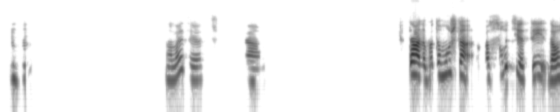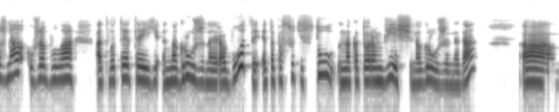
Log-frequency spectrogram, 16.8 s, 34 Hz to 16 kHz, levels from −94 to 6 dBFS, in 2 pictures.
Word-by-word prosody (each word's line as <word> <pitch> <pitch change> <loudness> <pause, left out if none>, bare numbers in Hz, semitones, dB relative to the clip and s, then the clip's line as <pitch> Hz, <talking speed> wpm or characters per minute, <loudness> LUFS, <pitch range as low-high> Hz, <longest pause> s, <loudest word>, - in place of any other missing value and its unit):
Мгм. 215 0 -13 2.1
Молодец. 205 - -8 0.6
Да. 185 -1 -6 2.2
Да, 265 -1 +13
ну 215 - -1
потому 260 +5 -4
что 265 +3 +4 0.2
по 220 - -2
сути 390 - -4
ты 235 +2 -5
должна 225 +7 +2
уже 200 +2 -3
была 205 +2 +1 0.3
от 185 +1 0
вот 195 +2 -8
этой 205 -4 -2
нагруженной 185 -2 -2
работы 395 - +1
это 195 - -3
по 200 - -9
сути 200 0 -11
стул, 260 +7 -5
на 180 0 -2
котором 190 0 -1
вещи 205 -1 -2
нагружены, 165 -3 -5
да, 180 - +1 0.7
ам, 180 -2 +5
200 Hz, 100 wpm, -25 LUFS, 185-230 Hz, 2.2 s, Да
